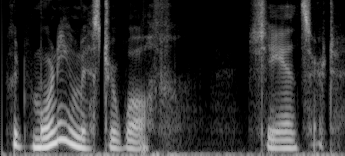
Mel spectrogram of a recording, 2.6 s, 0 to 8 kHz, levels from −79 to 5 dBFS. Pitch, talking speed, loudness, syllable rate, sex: 185 Hz, 140 wpm, -17 LUFS, 4.4 syllables/s, female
